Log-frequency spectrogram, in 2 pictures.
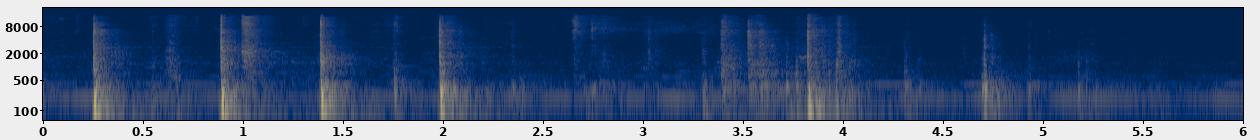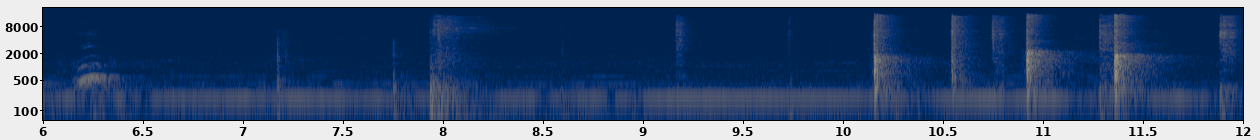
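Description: Basketball bouncing on a concrete driveway: a few dribbles about half a second apart near the start, then scattered single bounces and thuds later on. A steady low hum runs underneath.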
